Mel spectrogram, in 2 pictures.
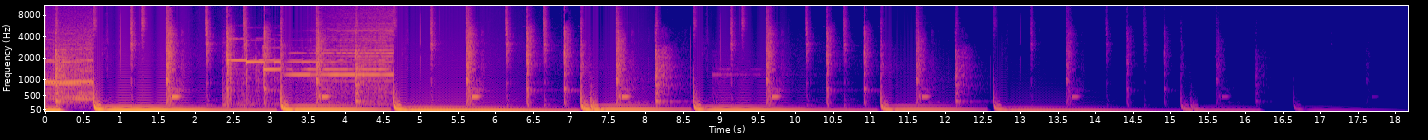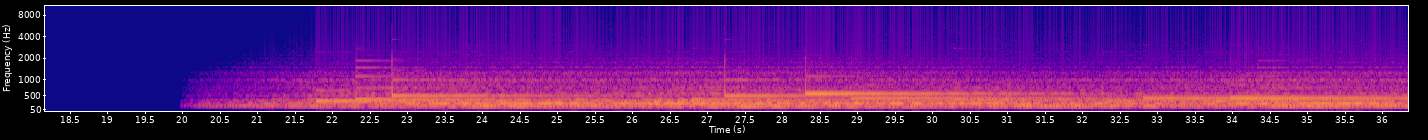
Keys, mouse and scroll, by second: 5.6 double click, 13.0 ctrl+z, 14.0 ctrl+z, 15.5 ctrl+z, 16.9 x.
